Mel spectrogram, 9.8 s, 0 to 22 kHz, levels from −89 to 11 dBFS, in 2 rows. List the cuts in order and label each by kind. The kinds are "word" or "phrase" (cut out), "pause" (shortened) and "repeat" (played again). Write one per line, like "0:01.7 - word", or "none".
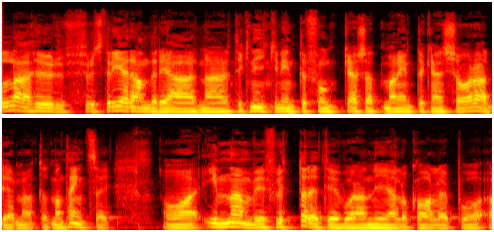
none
